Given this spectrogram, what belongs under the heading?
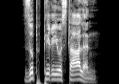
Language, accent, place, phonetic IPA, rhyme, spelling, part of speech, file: German, Germany, Berlin, [zʊppeʁiʔɔsˈtaːlən], -aːlən, subperiostalen, adjective, De-subperiostalen.ogg
- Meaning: inflection of subperiostal: 1. strong genitive masculine/neuter singular 2. weak/mixed genitive/dative all-gender singular 3. strong/weak/mixed accusative masculine singular 4. strong dative plural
